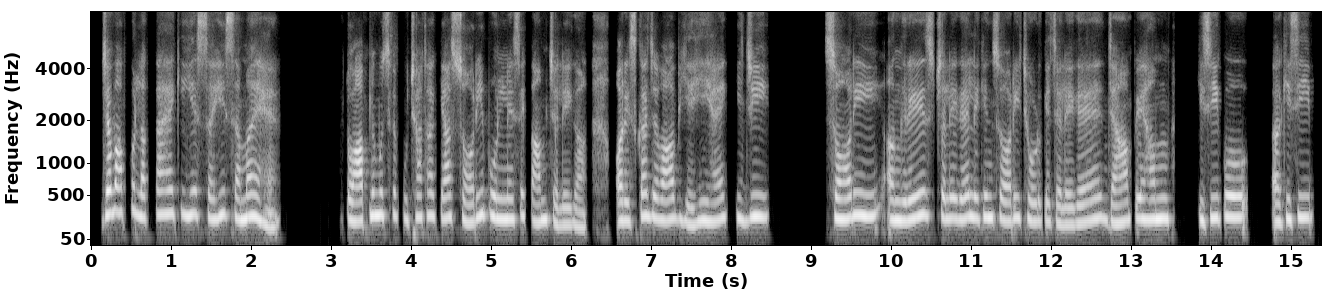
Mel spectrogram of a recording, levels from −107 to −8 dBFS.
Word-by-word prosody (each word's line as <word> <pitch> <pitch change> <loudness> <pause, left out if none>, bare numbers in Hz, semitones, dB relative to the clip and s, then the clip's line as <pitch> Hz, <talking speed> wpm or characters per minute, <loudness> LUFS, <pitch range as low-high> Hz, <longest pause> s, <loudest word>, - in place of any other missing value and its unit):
जब 280 +3 +5
आपको 305 +2 -2
लगता 265 0 -2
है 280 +1 +1
कि 280 +1 -8
ये 270 +1 +1
सही 250 -1 0
समय 250 -1 +3
है, 170 -7 -1 0.8
तो 220 - +1
आपने 210 +6 +4
मुझसे 270 +1 +1
पूछा 250 -1 -4
था 265 - 0
क्या 245 -1 -1
सॉरी 240 +1 0
बोलने 230 -2 +3
से 255 +4 -3
काम 210 -3 0
चलेगा? 175 -6 -4 0.4
और 210 0 +3
इसका 210 +6 0
जवाब 230 -2 0
यही 205 +1 -1
है 210 +3 -1
कि 245 -1 -7
जी 250 +3 +1 0.8
सॉरी 255 +4 +3
अंग्रेज़ 225 +5 +2
चले 235 -3 0
गए 230 +2 +1
लेकिन 245 0 +1
सॉरी 235 -1 -1
छोड़ 210 -3 -3
के 205 0 -6
चले 175 -3 -3
गए। 205 +6 -1
जहाँ 205 -2 0
पे 235 -1 +1
हम 230 +1 +3 0.4
किसी 240 +3 0
को 245 -1 +4 0.4
अ, 200 - +1
किसी 245 +2 0
235 Hz, 170 wpm, -23 LUFS, 210-255 Hz, 0.8 s, जब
